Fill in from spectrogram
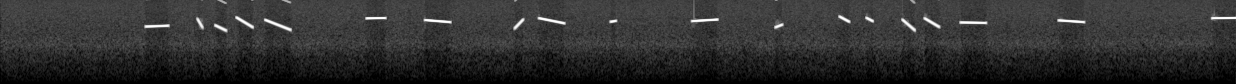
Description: Bird-like chirps. There is no code.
